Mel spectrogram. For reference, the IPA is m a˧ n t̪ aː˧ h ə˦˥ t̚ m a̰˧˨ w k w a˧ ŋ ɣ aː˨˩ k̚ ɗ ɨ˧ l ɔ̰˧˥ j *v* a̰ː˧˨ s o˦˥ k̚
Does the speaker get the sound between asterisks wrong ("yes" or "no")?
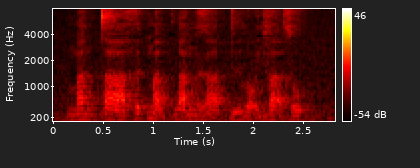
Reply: no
